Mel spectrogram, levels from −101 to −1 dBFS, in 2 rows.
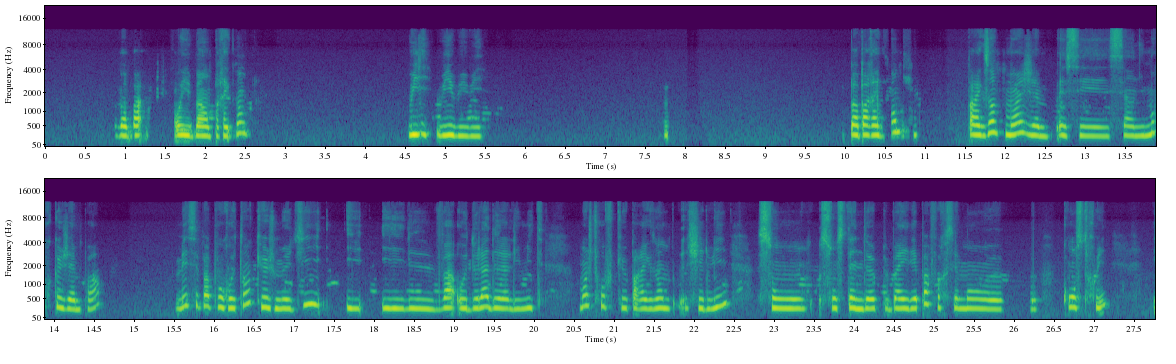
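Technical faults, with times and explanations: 1.38–2.61 s, 4.87–5.57 s, 10.54–10.59 s, 16.48–20.28 s and 22.41–25.94 s: echo leak. A faint copy of the speech trails it by 282 ms, about 20 to 25 dB down (a brief scrap about 40 dB down at 10.5 s). This is likely a far-end loudspeaker echo that the echo canceller only partly removed.
10.98–11.24 s: background gated by the echo canceller. The room sound dips by up to about 7 dB for roughly a fifth of a second, then recovers. The canceller pulled the microphone down while the loudspeaker played, then released it.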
